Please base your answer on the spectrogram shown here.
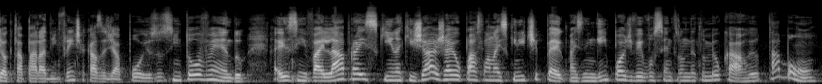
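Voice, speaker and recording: A woman's voice: lowish voice, fairly bright tone. A woman on a podcast recounting her life story, acting out quoted dialogue with many repeats.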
